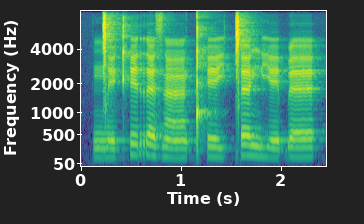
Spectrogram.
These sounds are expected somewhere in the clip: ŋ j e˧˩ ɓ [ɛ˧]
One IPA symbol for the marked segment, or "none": ɛ˥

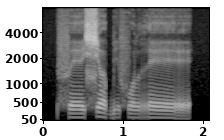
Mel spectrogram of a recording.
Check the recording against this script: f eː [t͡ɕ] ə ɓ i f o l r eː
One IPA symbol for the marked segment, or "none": ɕ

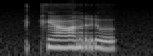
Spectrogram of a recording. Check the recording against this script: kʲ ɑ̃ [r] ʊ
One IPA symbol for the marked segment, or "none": r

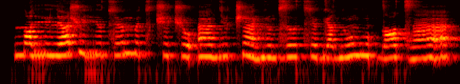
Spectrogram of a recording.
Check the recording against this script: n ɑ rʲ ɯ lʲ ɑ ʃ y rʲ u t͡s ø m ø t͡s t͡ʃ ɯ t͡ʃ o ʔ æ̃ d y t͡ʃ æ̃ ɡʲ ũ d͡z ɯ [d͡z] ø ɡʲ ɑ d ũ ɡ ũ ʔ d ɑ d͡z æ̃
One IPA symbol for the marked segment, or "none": t͡s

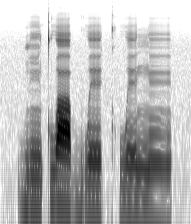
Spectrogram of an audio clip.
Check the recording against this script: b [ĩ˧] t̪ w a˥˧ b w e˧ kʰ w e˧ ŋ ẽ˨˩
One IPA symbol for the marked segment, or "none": ĩ˧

